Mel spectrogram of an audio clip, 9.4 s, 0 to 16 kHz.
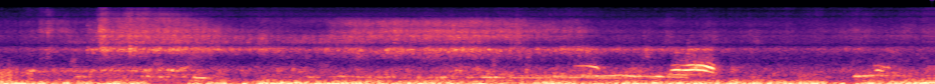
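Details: Little seals watched by a fixed seal camera in Estonia on 19 February 2020; several thin, drawn-out tonal wails, some bending upward, sound in the second half, over constant low wind and water rumble.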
